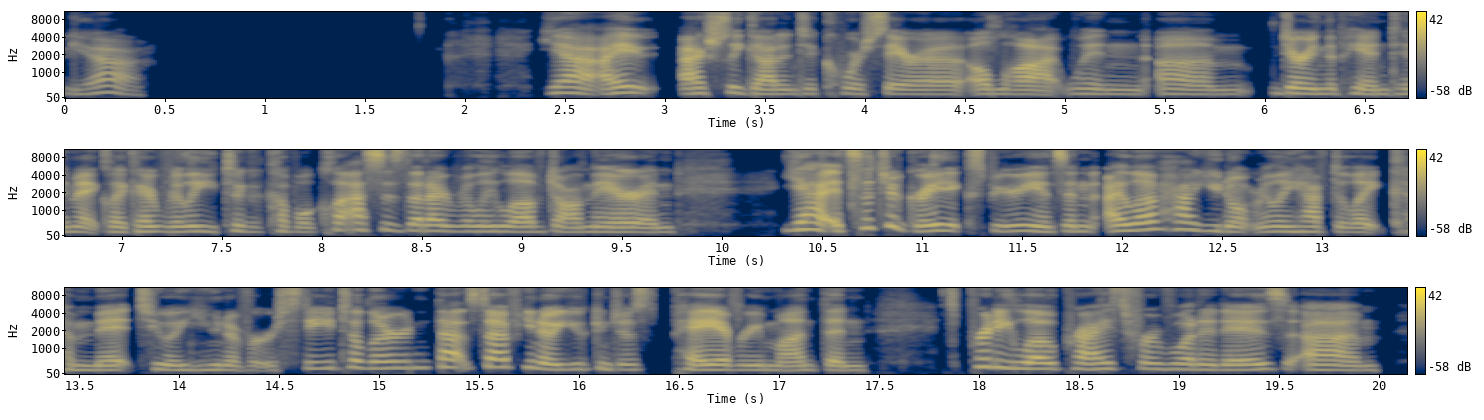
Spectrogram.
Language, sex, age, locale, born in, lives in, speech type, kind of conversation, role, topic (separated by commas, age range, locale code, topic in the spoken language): English, female, 30-34, en-US, United States, United States, conversation, unstructured, none, How do you learn best—by seeing, hearing, or doing—and how can we support each other’s learning?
